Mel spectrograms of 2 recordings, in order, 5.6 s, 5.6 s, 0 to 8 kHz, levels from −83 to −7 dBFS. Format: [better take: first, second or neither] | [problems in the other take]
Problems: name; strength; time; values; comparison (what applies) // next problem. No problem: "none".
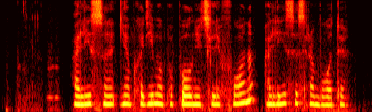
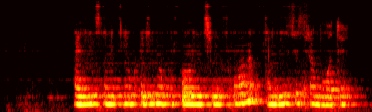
first | noise reduction (neural separator model SepFormer DNS4)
